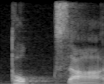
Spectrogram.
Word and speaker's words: doxa: 잖아요 그런데 영광 이란 단어의 헬라어 가 영어 스펠링을 함은 doxa 독사 라고 합니다 독사 이 독사 라고 하는 단어는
